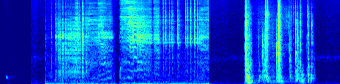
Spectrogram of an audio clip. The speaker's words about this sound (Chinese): 来，先让我把椅子放平。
